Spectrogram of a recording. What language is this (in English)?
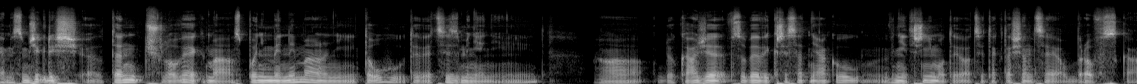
Czech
